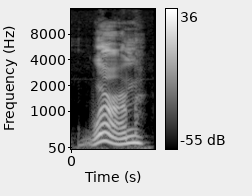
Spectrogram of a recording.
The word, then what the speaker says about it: worm: And the OR in worm sounds like ER, like bird, or teacher, word, worm.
